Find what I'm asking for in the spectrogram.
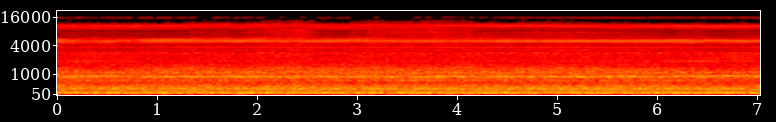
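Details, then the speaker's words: Wood lathe turning a pen blank: steady high-pitched squeal over the lathe's running hum; owner believes the live center bearings are going out and need replacing. "I apologize for the squealing noise you're hearing in the background I believe that the bearings are going out in my live Center so we're gonna have to replace that soon"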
